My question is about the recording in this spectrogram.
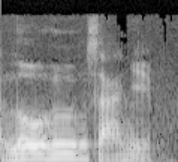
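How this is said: The first syllable is said with the vowel 'ô'. This is the older Northern reading of the text. "Ngày xưa bản kinh ngoài Bắc là lô hương xạ nhiệt"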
